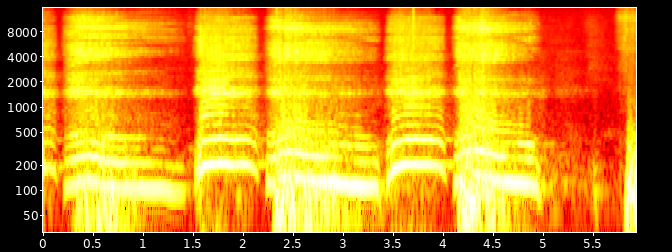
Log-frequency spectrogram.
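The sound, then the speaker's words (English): A voice imitates the loud, heavy breathing of a man with a tumor in his nose at a meditation retreat in Sydney: about four long, rasping breaths in a steady rhythm, each one strained and voiced, loud, with short gaps between them. “He was breathing so loudly.”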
